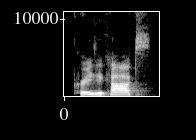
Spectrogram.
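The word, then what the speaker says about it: Crazy Coqs: The crazy, how do I pronounce that? Crazy Cox.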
